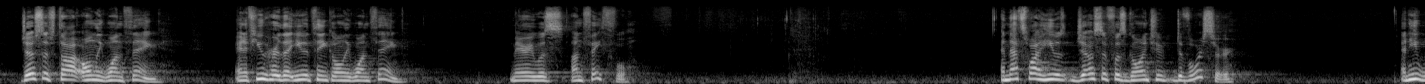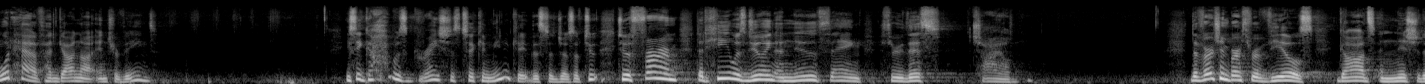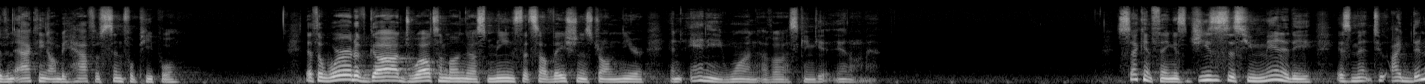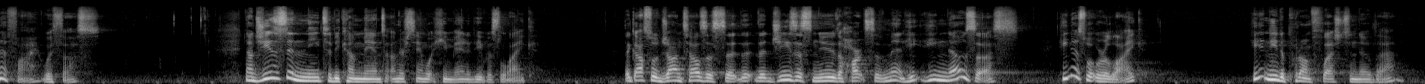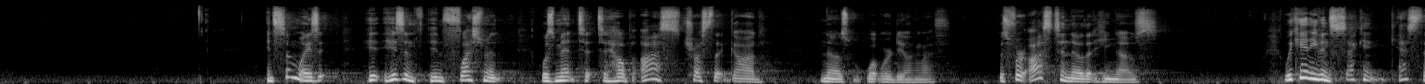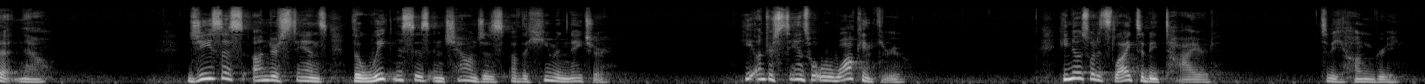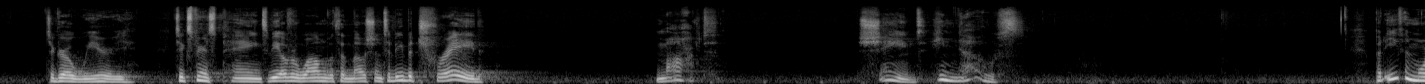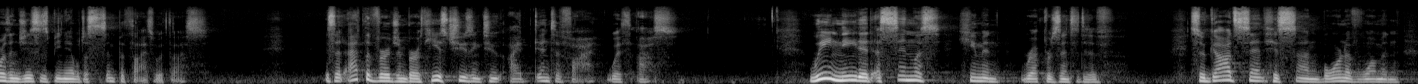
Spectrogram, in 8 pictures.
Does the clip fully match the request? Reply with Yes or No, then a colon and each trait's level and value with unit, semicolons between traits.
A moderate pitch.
Yes: medium, 155 Hz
